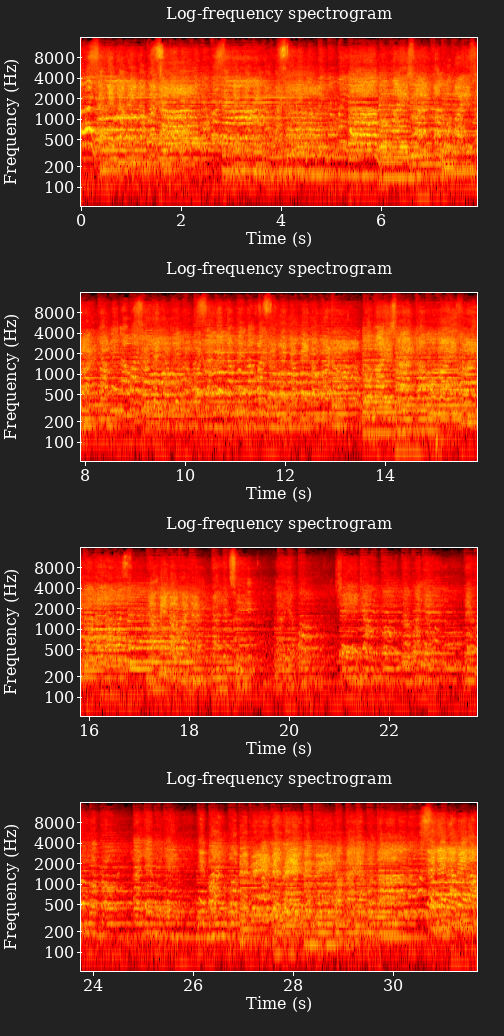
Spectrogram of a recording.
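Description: Mixed choir of men's and women's voices singing a Ghanaian choral piece in Twi, with a male soloist's voice at a microphone near the start. The singing dips briefly in loudness about two-thirds of the way through.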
